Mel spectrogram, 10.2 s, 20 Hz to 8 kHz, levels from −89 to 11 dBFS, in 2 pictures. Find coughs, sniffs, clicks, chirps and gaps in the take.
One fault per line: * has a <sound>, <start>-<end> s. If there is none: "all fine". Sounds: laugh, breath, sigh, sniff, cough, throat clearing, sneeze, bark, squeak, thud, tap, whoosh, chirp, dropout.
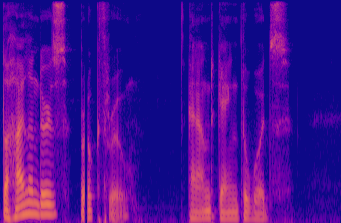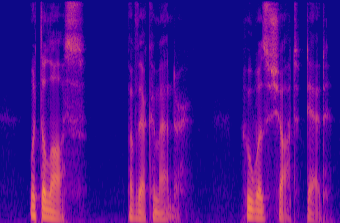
* has a dropout, 1.3-1.3 s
